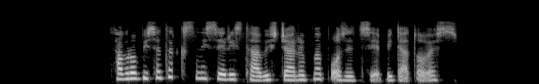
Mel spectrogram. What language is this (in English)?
Georgian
